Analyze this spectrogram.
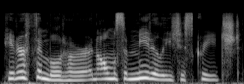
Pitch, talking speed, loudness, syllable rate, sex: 235 Hz, 195 wpm, -14 LUFS, 6.9 syllables/s, female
